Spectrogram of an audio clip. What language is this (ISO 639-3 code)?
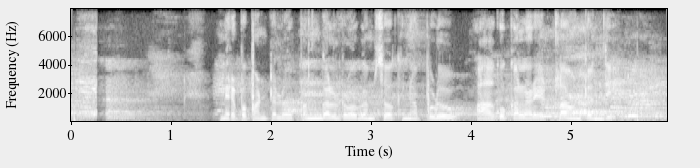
tel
